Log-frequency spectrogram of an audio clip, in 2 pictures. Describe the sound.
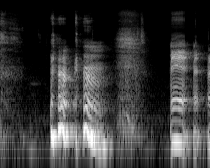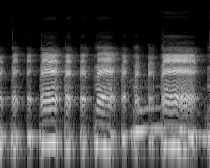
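A person voices a soft series of nasal quacking murmurs, short choppy bursts in quick succession that imitate a duck muttering, with a brief pause partway through.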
